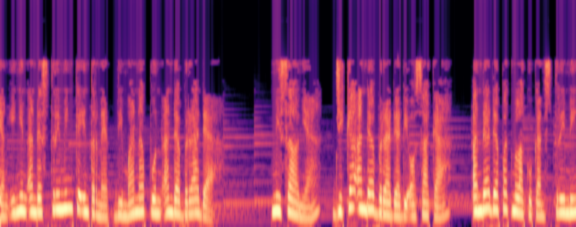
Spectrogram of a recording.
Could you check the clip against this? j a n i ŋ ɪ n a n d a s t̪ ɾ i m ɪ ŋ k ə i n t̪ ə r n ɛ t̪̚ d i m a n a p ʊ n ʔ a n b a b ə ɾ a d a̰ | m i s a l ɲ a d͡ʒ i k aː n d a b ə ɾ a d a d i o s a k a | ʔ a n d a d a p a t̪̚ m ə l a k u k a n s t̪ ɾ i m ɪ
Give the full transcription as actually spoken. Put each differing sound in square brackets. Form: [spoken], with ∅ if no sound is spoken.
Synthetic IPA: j a [ŋ] i ŋ ɪ n a n d a s t̪ ɾ i m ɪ ŋ k ə i n t̪ ə r n ɛ t̪̚ d i m a n a p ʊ n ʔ a n [d] a b ə ɾ a d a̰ | m i s a l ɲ a d͡ʒ i k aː n d a b ə ɾ a d a d i o s a k a | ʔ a n d a d a p a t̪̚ m ə l a k u k a n s t̪ ɾ i m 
